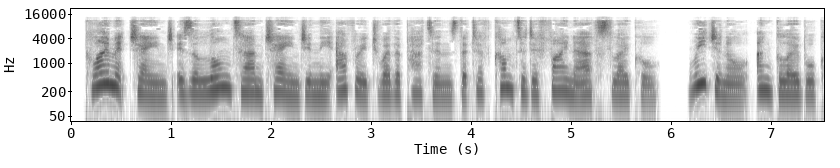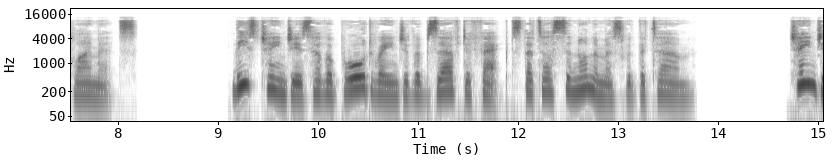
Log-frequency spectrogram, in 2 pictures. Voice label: UK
